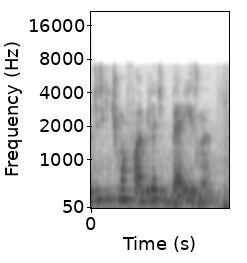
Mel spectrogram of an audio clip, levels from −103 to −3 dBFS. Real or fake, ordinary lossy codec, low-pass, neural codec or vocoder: real; none; 7.2 kHz; none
